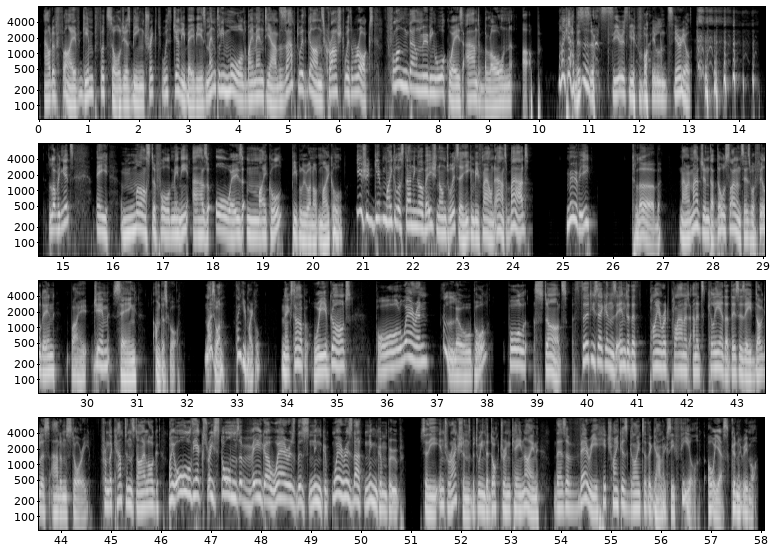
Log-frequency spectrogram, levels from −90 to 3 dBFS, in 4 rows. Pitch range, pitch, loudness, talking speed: 130-190 Hz, 150 Hz, -20 LUFS, 155 wpm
